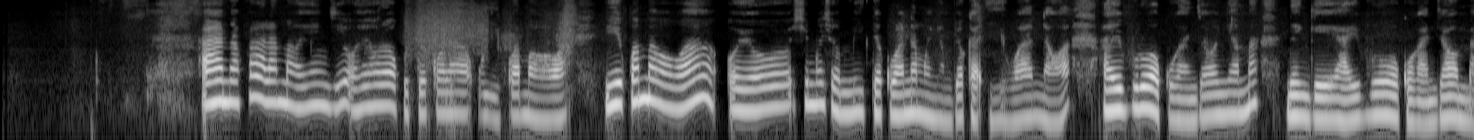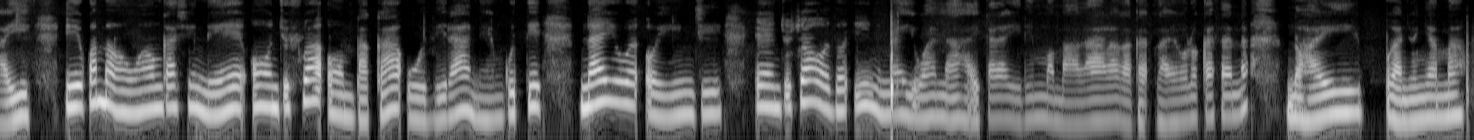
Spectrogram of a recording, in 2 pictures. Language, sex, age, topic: Oshiwambo, female, 25-35, agriculture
